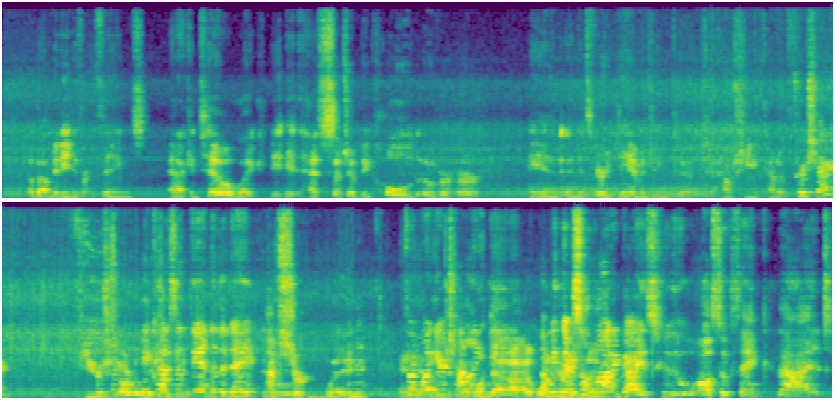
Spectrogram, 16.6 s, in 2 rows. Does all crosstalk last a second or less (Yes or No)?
No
